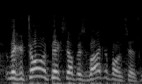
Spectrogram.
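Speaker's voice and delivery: ordinary talk, nothing marked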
